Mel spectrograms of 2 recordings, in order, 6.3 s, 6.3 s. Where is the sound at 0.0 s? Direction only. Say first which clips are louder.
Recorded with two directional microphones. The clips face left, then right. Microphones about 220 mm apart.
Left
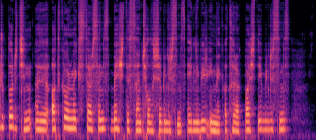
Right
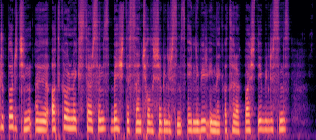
Right 3 dB; 45° right (ahead or behind).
